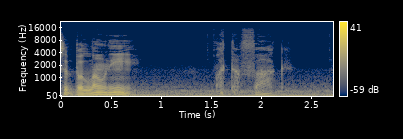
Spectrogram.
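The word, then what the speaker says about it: Bologna: be back tomorrow at the hotel balone baloney Hotel baloney bolognia oh it actually is bolognia why the hell do we pronounce a baloney what the [ __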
